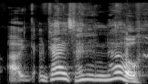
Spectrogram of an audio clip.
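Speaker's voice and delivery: high, loud, laughing protest of innocence; sheepish protest. Retold or imitated. Officer pleading with the family, high laughing protest. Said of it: "And I just want to say".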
